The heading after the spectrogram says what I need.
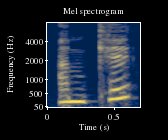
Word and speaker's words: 암캐: 그런데 이 개 앞에 암자나 숫자를 넣어보면 어떻게 발음됩니까? 암캐, 숙캐. 그러고 보니까 개가 캐로 발음이 되네요.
